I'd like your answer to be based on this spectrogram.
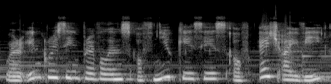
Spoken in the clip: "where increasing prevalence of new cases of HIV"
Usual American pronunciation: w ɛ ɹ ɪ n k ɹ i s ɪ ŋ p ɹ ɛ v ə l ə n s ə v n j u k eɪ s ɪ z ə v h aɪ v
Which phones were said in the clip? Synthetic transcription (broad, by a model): w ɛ ɹ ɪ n k ɹ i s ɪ ŋ p ɹ ɛ v ə l ə n s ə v n j u k eɪ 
